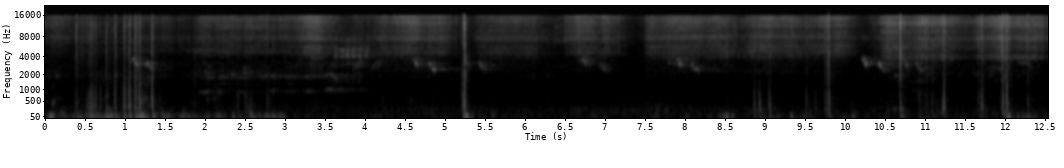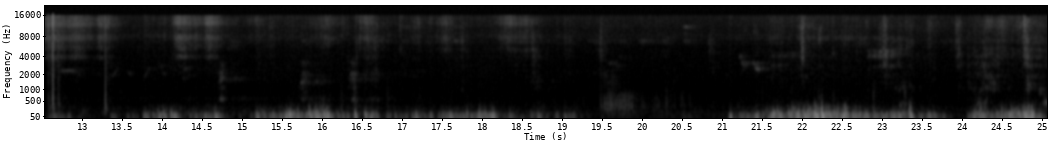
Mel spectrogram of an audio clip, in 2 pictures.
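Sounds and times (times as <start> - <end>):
faint bird chirps: 0.0 - 8.5, 10.2 - 14.7.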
